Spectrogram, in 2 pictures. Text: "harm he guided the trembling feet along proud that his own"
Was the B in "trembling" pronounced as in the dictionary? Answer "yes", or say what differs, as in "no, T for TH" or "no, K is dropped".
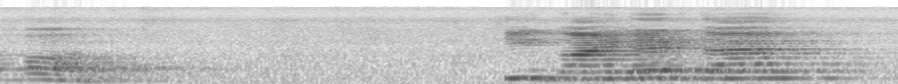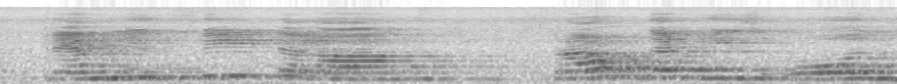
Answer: no, B is dropped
